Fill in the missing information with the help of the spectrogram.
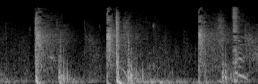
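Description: Several sharp, loud gunshots crack out in three quick bursts roughly a second apart, each leaving a brief echoing tail, with no voices over them.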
